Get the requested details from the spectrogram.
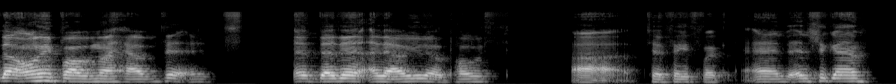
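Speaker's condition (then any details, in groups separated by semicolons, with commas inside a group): Cerebral palsy; not slurred, per host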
